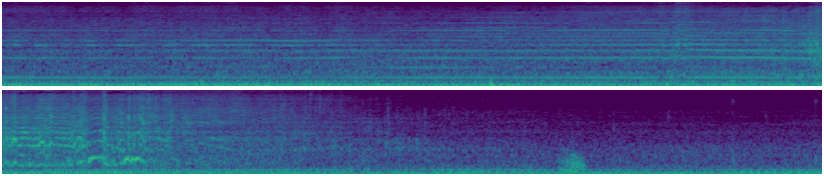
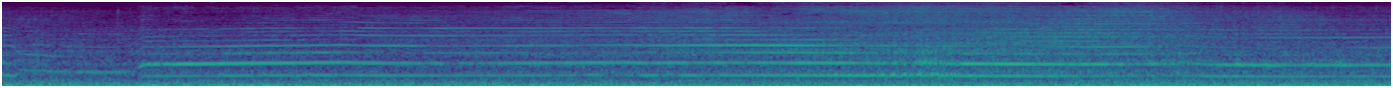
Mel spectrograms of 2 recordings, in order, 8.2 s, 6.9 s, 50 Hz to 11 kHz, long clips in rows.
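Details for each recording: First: DIY RC Mini Mono boat on 3S with 436 three-blade TFL prop: motor stopped mid-pond, then a steady mid-pitched ESC beep holds a few seconds over water and wind; owner suspects setup overheated or power cut; motor later found not very hot. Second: DIY RC Mini Mono boat on fresh 3S LiPo with detuned CNC aluminium 436 three-blade prop, full-throttle pass: steady high electric whine at level pitch over water splash, smooth and even; normal high-speed run, motor healthy.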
